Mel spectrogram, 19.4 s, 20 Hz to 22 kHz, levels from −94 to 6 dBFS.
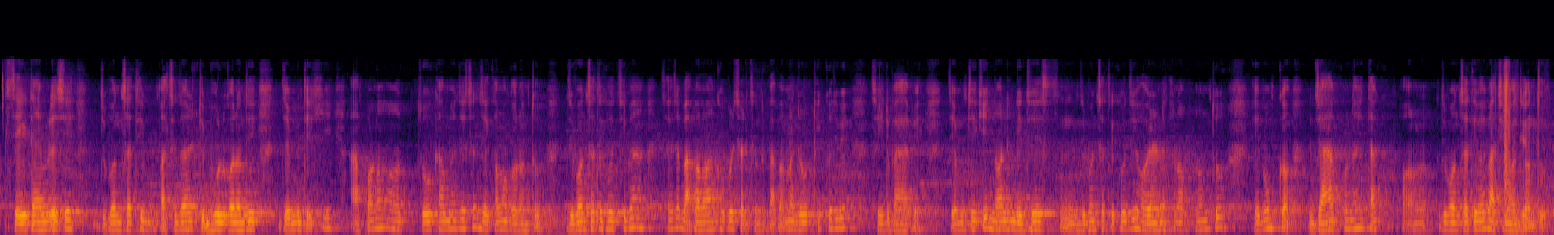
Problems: continuous background conversations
